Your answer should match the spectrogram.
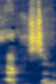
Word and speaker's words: Eccleston: Am I saying his name right, Eccleston? – Yeah, yeah Christopher yeah, Eccleston. Yeah, Christopher Eccleston. – Yeah, in 2009, really should go back and explore, you know, the older episodes.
